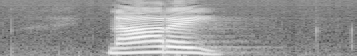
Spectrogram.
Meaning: 1. heron 2. stork
- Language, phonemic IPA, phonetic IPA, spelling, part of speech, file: Tamil, /nɑːɾɐɪ̯/, [näːɾɐɪ̯], நாரை, noun, Ta-நாரை.ogg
